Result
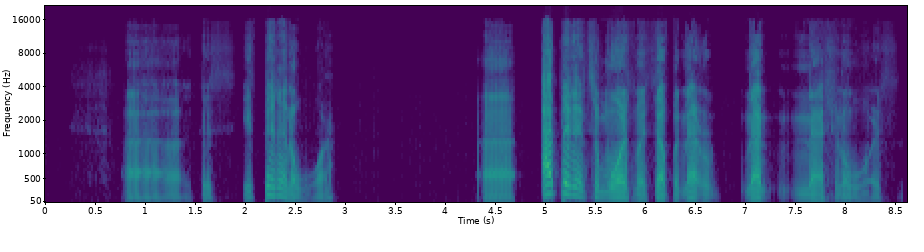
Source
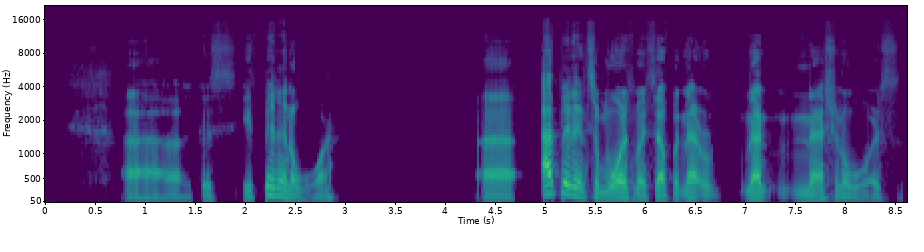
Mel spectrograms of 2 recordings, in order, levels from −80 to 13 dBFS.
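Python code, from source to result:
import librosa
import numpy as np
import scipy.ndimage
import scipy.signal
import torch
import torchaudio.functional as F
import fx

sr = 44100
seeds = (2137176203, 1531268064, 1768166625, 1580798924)

y = fx.spec_flatten(x, sr, power=0.55)
y = fx.notch(y, sr, hz=1400.0, q=5.9)
y = fx.dmg_crackle(y, sr, seeds[0], per_s=490.0, level_db=-46.0)
y = y * 10.0 ** (-4.0 / 20.0)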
